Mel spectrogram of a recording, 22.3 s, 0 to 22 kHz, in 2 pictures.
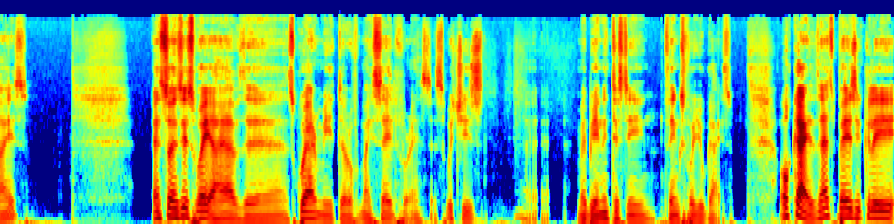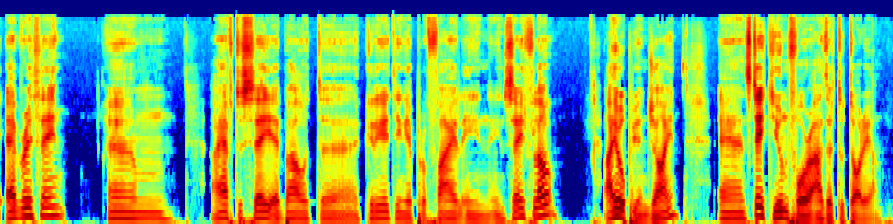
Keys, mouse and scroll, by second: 0.8 click, 10.4 middle click.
